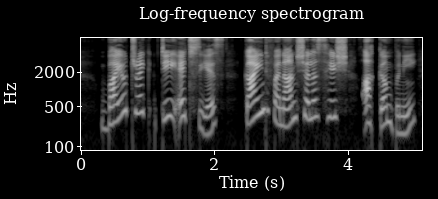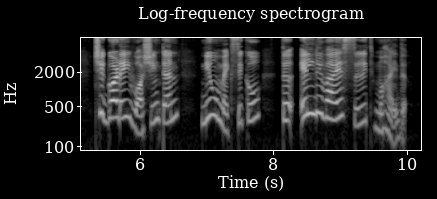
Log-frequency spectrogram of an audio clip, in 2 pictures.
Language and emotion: Kashmiri, neutral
